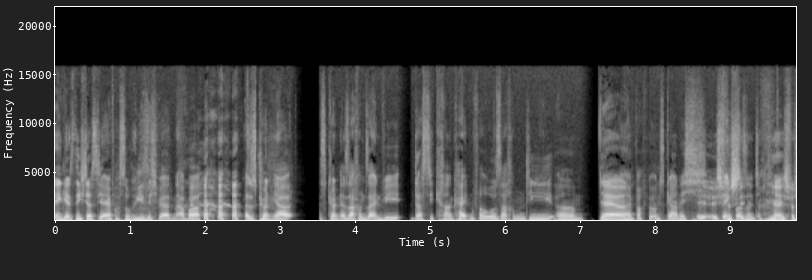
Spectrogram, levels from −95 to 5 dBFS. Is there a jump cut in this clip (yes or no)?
no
